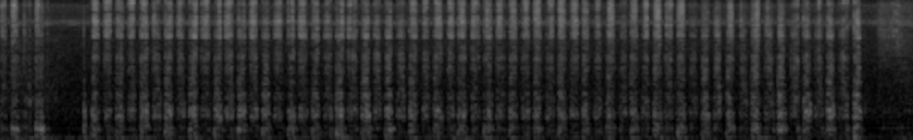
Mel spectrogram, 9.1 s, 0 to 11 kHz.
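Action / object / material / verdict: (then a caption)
scrape / paper scratch-off ticket scraped with a coin / paper / none. A silver coin vigorously scratches the latex coating on a flat paper lottery scratch-off ticket (#025). Dense, rapid strokes make a steady rasping scratch, about four per second, with bright gritty texture over a low rub.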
